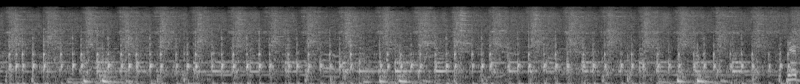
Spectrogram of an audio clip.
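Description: Kirtan instrumental interlude: large brass hand cymbals clashing in a fast, even rhythm with a ringing tone, over a barrel drum whose low strokes bend downward in pitch about once a second.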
